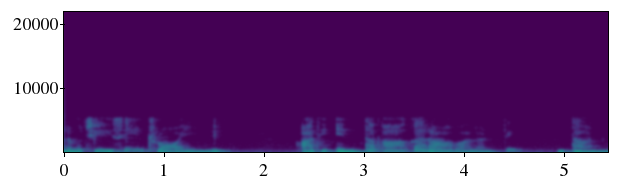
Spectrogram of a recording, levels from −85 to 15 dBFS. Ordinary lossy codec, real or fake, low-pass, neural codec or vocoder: none; real; 5.4 kHz; none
